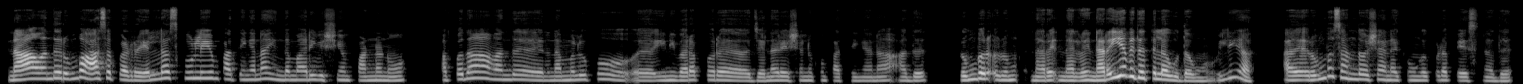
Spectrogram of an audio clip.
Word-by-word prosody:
நான் 245 +5 +9
வந்து 275 +2 +1
ரொம்ப 275 +6 +2
ஆசைப்படுறேன். 215 -9 +1
எல்லா 255 +7 0
ஸ்கூல்லேயும் 290 -1 -1
பார்த்தீங்கன்னா, 230 +1 -3
இந்த 210 -1 -3
மாரி 210 +1 -1
விஷயம் 205 0 -6
பண்ணணும். 190 0 -3 0.4
அப்ப 220 +5 -4
தான் 295 0 +3
வந்து 225 0 -3 0.4
நம்மளுக்கும், 215 +4 -3 0.5
இனி 195 +1 -2
வரப்போற 205 +1 -3 0.4
ஜெனரேஷனுக்கும் 185 +1 -5
பார்த்தீங்கன்னா, 170 +1 -8 0.2
அது 175 0 -3 0.4
ரொம்ப 230 +6 +1 0.3
ரொம் 205 +1 -1 0.2
நெறை 185 +2 +1
நெறை 185 +2 +1
நெறைய 260 - +8
விதத்துல 270 -8 +5
உதவும். 160 -1 -3
இல்லையா? 300 - -1 0.4
அது 200 +1 +4
ரொம்ப 280 - 0
சந்தோஷம் 230 -4 -1
எனக்கு, 195 0 -5
உங்கக்கூட 190 +1 -4
பேசனது. 165 -2 -5
205 Hz, 135 wpm, -23 LUFS, 185-240 Hz, 0.5 s, நான்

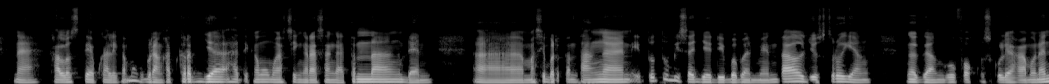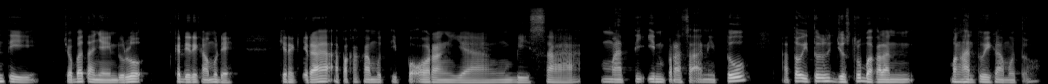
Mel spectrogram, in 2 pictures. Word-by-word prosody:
Nah, 105 0 -2
kalau 110 0 +2
setiap 110 -1 -1
kali 105 -2 -1
kamu 180 0 -2
berangkat 110 -1 -1
kerja, 125 -1 +3
hati 115 -3 -4
kamu 115 0 0
masih 110 0 -2
ngerasa 105 +1 +1
nggak 100 -1 -3
tenang 115 -1 +4
dan, 100 +2 -2 0.4
eee, 100 -1 0
masih 105 +4 -2
bertentangan, 110 0 +1
itu 160 - -4
tuh 230 - -5
bisa 135 -10 0
jadi 110 -1 +1
beban 105 -1 0
mental 115 +7 +3
justru 115 +4 0
yang 105 -3 -1 0.4
ngeganggu 110 -1 +1
fokus 110 +2 -6
kuliah 105 -1 +1
kamu 105 +2 +1
nanti. 120 -5 0 0.3
Coba 115 +5 +4
tanyain 105 -4 +2
dulu 115 +5 +4 0.3
ke - - -11
diri 110 0 +5
kamu 105 +1 +1
deh, 100 0 0 0.5
kira-kira 110 +3 +3
apakah 115 - -4
kamu 110 -1 0
tipe 110 -1 -11
orang 110 -2 +2
yang 100 0 -3
bisa 100 0 -3 0.2
matiin 120 +1 -2
perasaan 110 0 -2
itu? 155 - +3 0.3
Atau 150 - +2
itu 150 +2 +2
justru 125 +4 +1
bakalan 110 -2 +3 0.4
menghantui 115 -1 +1
kamu 105 -2 -2
tuh? 120 - -13
110 Hz, 155 wpm, -25 LUFS, 105-115 Hz, 0.5 s, diri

